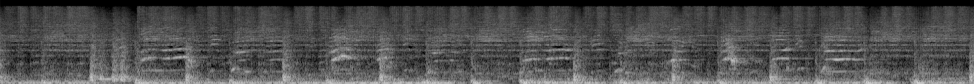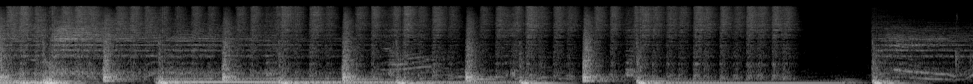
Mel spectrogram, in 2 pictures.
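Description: Live band playing: a drum kit and bass guitar with a singer. The music stops suddenly near the end.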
